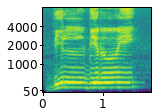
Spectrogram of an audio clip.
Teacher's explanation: Ra-nya dibaca tipis karena di sini ada harokat kasrah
